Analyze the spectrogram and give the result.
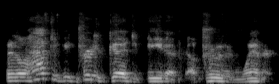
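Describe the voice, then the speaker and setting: A man's voice: a little high, big pitch swings, fast talker, breathy edge. A man reading the part of an earnest, goofy suburban dad at a sitcom table read.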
